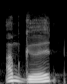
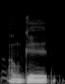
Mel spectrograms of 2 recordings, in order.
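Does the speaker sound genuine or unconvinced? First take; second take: genuine; unconvinced. First: The voice sounds sincere and content. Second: The voice sounds reluctant and unconvinced. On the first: The speaker is really doing well. "it actually sounds like you're doing okay" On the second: The speaker is not actually doing well. "the other one's like, yeah, I'm all right. I'm good. Then you can tell"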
